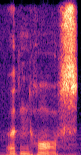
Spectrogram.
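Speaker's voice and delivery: plain reading voice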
